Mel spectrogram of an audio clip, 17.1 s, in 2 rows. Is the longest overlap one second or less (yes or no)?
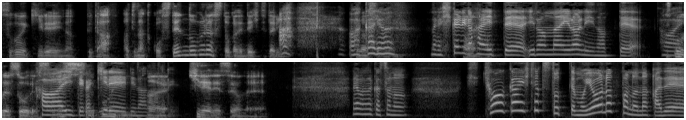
no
